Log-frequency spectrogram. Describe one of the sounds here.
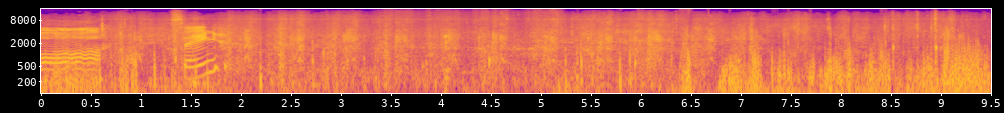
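A horse's hooves thud rhythmically on soft sand.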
